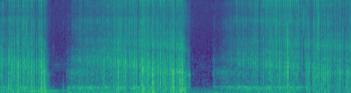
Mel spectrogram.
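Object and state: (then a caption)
Foam microphone windscreen being scratched. Long nails scratch a black foam windscreen fitted over a studio microphone while the other hand holds the mic. The result is a dense, crackly, close-up scraping that is heavy in the lows, with a faint steady low tone underneath. The scratching breaks off briefly twice, near the one-second and three-second marks, before resuming.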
